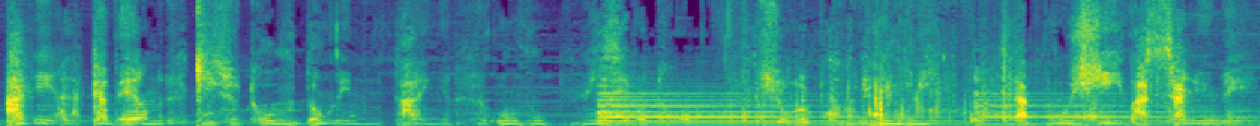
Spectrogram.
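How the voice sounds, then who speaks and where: A man playing a mysterious Moorish ghost in a French cartoon dub, solemn and urgently instructive. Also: sits high. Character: solemn, insistent Moorish ghost bearing secrets.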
